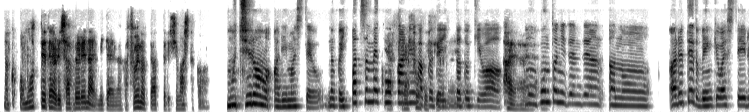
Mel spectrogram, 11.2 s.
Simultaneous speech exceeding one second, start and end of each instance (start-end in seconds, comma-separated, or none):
5.8-8.2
